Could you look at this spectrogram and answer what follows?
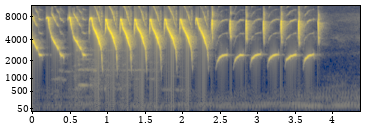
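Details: Singing canary delivering a fast series of sharp downslurred chips, about four per second, followed by a softer run of short rising whistles before the phrase stops.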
